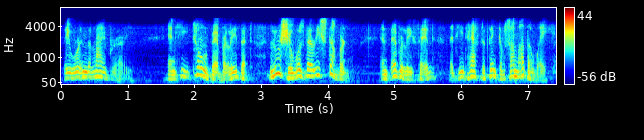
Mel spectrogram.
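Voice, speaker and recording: An actress playing an anxious, loyal female servant in a 1940s radio drama, husky and hesitant, on a muffled old recording. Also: low-pitched, very animated, fairly quick, full character voice. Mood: frightened, upset. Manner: hesitant, deferential.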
